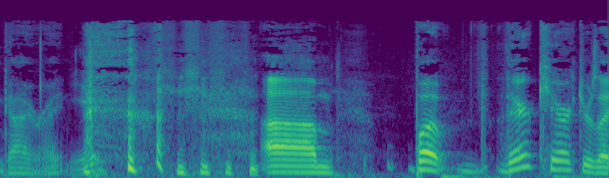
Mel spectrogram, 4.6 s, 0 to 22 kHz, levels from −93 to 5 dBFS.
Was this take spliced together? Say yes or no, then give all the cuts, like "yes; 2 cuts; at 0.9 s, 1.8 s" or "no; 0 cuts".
no; 0 cuts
